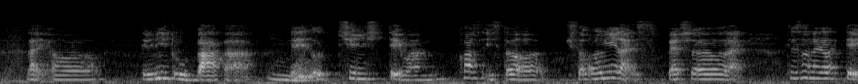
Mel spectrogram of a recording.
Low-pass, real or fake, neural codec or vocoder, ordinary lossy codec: none; fake; codec, 16 kHz, 16 kbps, FunCodec, trained on LibriTTS, 50 frames a second; none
